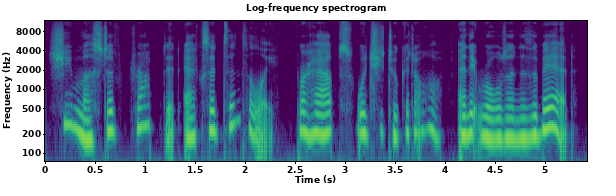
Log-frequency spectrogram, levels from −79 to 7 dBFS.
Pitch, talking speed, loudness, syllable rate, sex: 205 Hz, 200 wpm, -19 LUFS, 5.2 syllables/s, female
